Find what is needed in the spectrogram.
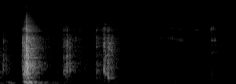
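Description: Hard plastic toy parts clacking as a toy blaster vehicle is pulled off its plastic base: one sharp knock about a quarter second in, then two fainter clicks.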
